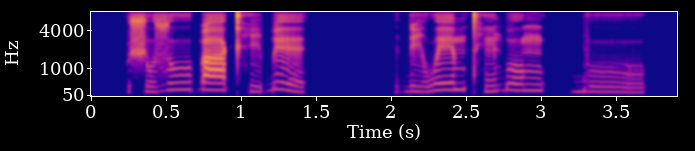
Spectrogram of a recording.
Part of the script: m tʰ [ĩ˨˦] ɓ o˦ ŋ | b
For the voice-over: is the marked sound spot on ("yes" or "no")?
yes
